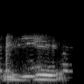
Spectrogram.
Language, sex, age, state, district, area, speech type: Urdu, female, 30-45, Delhi, New Delhi, urban, conversation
